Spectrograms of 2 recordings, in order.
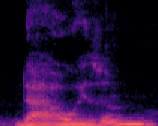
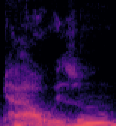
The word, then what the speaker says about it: Taoism: China they had confusion confusionism daoism or taoism whichever way you want to pronounce it and they were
